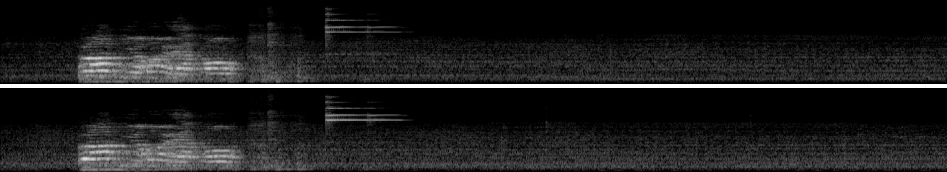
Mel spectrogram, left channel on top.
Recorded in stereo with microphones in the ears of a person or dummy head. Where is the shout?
45° left (ahead or behind), 3.5 m; by 2.4 s 30° left (ahead or behind), 3 m.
